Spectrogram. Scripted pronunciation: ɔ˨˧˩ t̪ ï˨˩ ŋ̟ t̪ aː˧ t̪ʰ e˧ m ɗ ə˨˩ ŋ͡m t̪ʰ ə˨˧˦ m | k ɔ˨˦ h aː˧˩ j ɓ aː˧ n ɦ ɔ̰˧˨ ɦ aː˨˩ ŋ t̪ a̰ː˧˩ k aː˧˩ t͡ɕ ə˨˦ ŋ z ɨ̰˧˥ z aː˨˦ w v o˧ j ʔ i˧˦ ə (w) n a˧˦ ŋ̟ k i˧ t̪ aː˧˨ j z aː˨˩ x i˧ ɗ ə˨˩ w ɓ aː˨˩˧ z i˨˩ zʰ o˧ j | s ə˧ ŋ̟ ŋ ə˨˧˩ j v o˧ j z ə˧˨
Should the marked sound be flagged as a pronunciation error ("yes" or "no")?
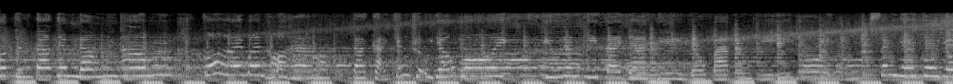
no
